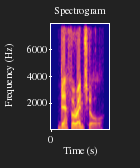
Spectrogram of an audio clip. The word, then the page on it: deferential: British English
